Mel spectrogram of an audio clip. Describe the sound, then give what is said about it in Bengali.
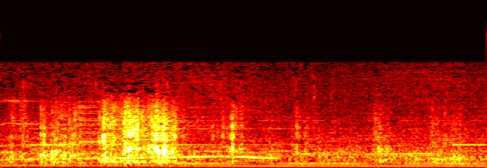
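A heavy downpour of rain in Dhaka while driving through city traffic: a dense, steady wash of rain noise over a deep, rolling rumble, loudest early on and then continuing evenly, with no talk. “এই যা, বলতে না বলতেই বৃষ্টি শুরু। অনেক দিন পর এরকম ঝুম বৃষ্টি হচ্ছে”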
